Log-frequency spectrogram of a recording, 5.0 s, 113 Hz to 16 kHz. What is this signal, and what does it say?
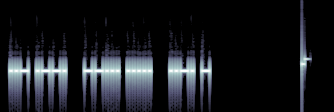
Morse code, heard as a keyed tone, about 30 wpm, 700 Hz. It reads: UP 75 FT
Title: Practice QSO - Exchange 2 - Info - 30wpm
